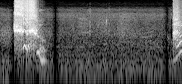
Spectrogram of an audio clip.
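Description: One sharp, loud sneeze right up close, followed by a few seconds of quiet background, then a second sneeze that begins just as the sound cuts off.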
